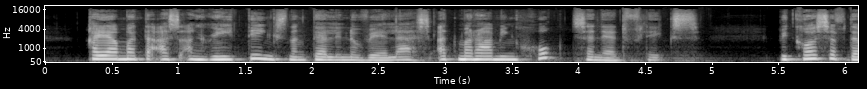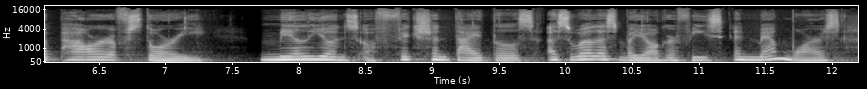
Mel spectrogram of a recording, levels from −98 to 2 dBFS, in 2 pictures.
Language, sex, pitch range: Filipino, female, 150-200 Hz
